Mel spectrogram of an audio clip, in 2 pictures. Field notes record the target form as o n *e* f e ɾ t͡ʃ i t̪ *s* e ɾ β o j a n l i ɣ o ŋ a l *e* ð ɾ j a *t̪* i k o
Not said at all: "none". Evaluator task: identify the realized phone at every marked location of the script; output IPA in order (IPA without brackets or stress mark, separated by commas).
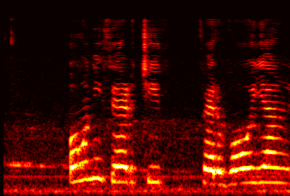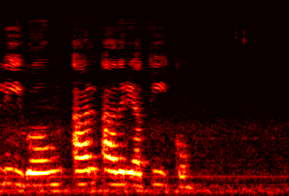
i, f, a, t̪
